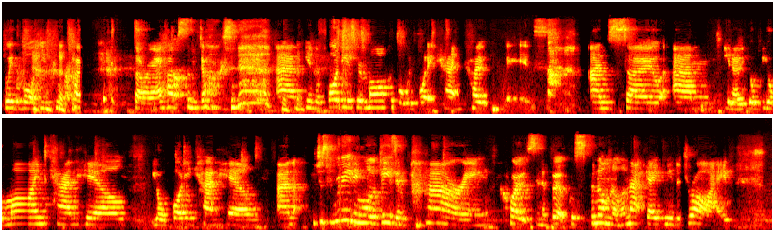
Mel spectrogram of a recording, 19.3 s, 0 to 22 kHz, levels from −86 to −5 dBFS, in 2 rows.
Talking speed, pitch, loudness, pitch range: 175 wpm, 220 Hz, -19 LUFS, 205-255 Hz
